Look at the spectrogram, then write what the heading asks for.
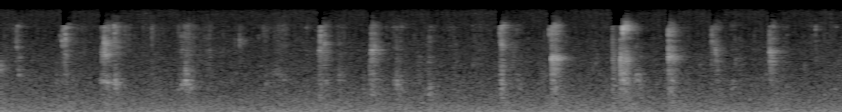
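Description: Close-up chewing and lip-smacking of a person eating: short wet mouth clicks at uneven spacing, about one or two a second.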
